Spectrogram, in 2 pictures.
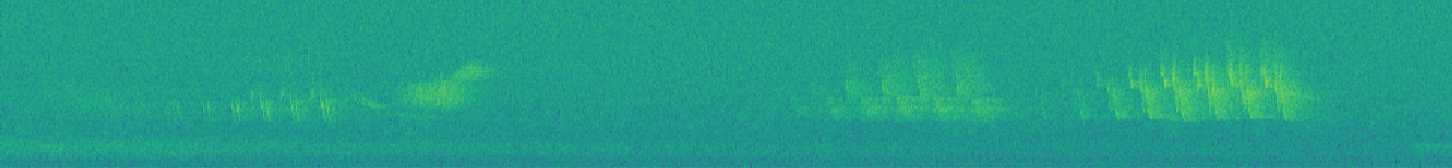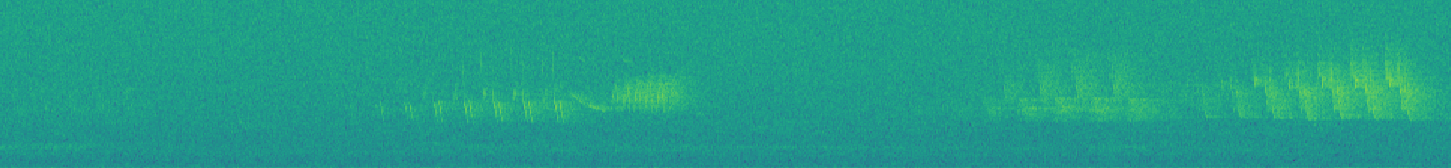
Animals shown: Ovenbird (Seiurus aurocapilla), Black-throated Blue Warbler (Setophaga caerulescens)

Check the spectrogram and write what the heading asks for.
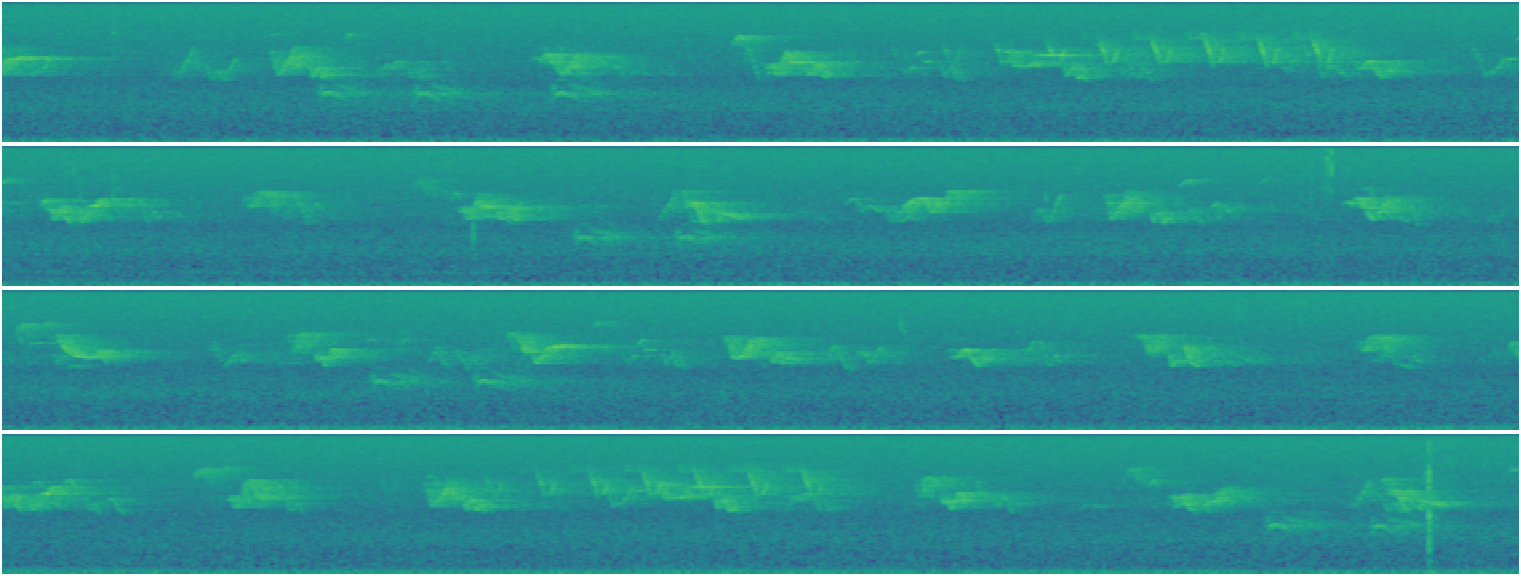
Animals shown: Black-capped Chickadee (Poecile atricapillus), American Crow (Corvus brachyrhynchos), Ovenbird (Seiurus aurocapilla), Red-eyed Vireo (Vireo olivaceus)

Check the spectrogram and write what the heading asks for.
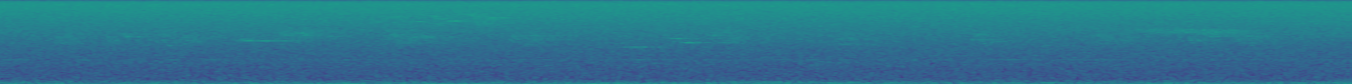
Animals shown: Red-eyed Vireo (Vireo olivaceus), Pine Warbler (Setophaga pinus), Hermit Thrush (Catharus guttatus), Blackburnian Warbler (Setophaga fusca)

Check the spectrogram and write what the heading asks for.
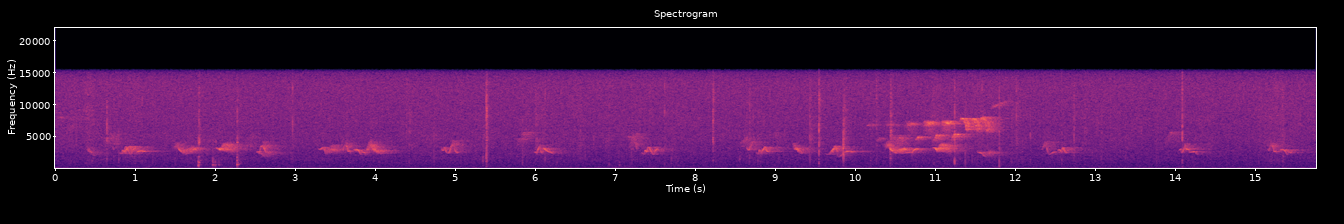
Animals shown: Scarlet Tanager (Piranga olivacea), Blackburnian Warbler (Setophaga fusca), Red-eyed Vireo (Vireo olivaceus)

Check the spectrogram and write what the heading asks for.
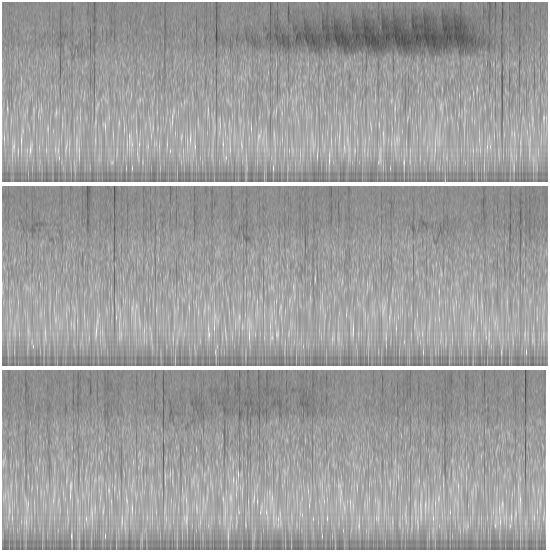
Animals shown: Ovenbird (Seiurus aurocapilla), Red-eyed Vireo (Vireo olivaceus)

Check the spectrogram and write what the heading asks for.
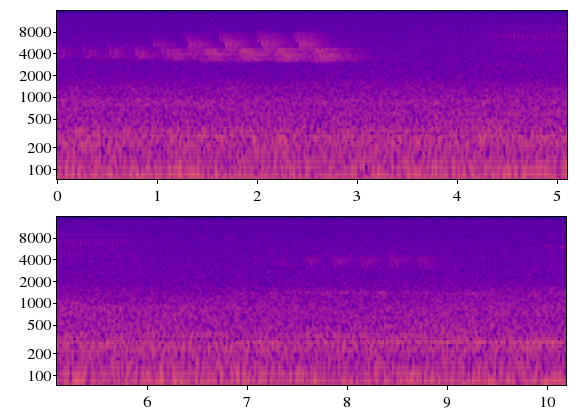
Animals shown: Ovenbird (Seiurus aurocapilla), American Crow (Corvus brachyrhynchos), Red Squirrel (Tamiasciurus hudsonicus)

